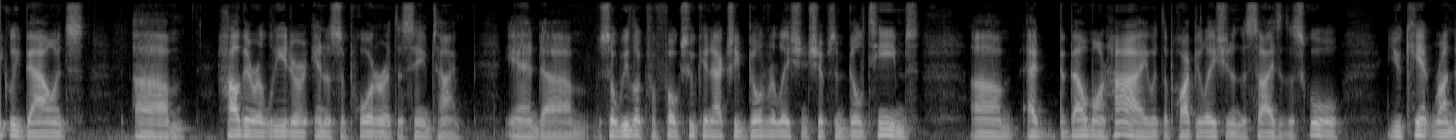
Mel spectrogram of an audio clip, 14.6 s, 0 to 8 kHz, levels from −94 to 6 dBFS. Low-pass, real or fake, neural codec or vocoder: 7.2 kHz; real; none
